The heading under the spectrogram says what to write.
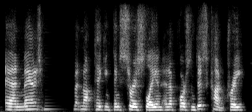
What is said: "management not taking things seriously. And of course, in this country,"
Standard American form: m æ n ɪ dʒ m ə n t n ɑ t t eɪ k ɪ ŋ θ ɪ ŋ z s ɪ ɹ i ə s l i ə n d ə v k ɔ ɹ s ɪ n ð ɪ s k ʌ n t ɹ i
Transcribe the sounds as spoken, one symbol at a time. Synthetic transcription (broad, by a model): m æ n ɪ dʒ m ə n n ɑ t t eɪ k ɪ ŋ θ ɪ ŋ z s ɪ ɹ i ə s l i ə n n ə v k ɔ ɹ s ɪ n ð ɪ s k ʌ n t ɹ i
